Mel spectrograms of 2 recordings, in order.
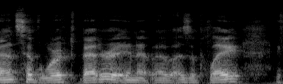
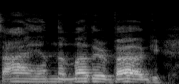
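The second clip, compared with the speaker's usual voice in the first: mock full-on dramatic big-moment scream; 4 semitones higher, 3 dB louder than usual. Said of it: "stands up and screams".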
